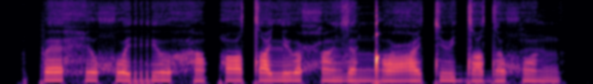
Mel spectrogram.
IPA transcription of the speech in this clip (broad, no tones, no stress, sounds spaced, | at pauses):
p ɛ h i χʷ a rʲ o h œ̃ qʷ i tˤ i lʲ u ħ œ̃ z ə ŋ͡ǃ ɔ ʕ i t y dʲ ɔ dˤ i χʷ ə̃ ŋ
